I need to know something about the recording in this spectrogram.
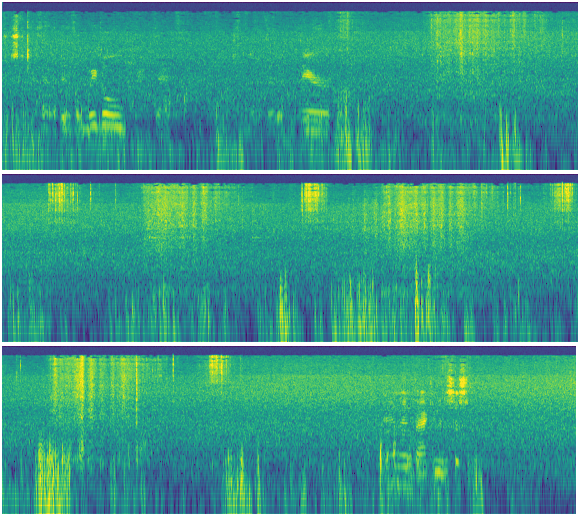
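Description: Gloved hands press and rustle soil in a plant pot, with soft dull thumps.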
